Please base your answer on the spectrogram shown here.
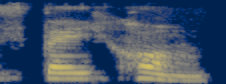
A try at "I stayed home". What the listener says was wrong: Let's pay close attention to the pronunciation of the verb. I stayed. We gotta pronounce that D at the end. I stayed home. Stayed. I'm exaggerating the pronunciation so you can listen to it. But when we're saying it, we say, I stayed home, stayed home, stayed home, stayed.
